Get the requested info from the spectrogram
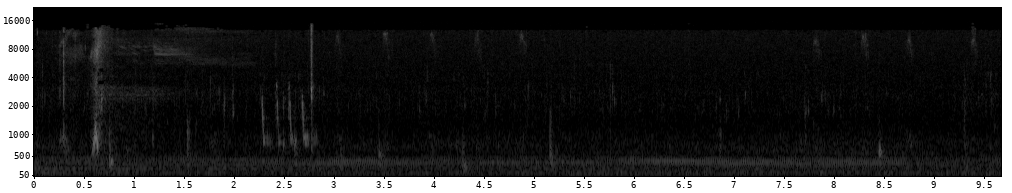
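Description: Faint, steady hum of a bass boat's electric trolling motor, its pitch shifting slightly now and then, with a few light clicks: one about half a second in and a small cluster between two and three seconds in.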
